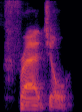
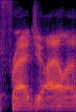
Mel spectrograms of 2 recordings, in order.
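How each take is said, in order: First: The word has an American pronunciation. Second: The word has a British pronunciation.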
